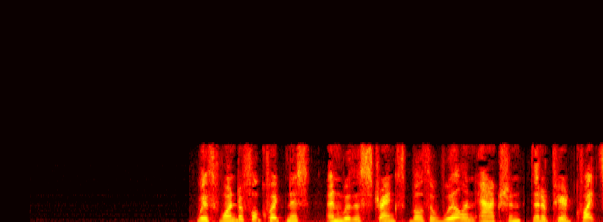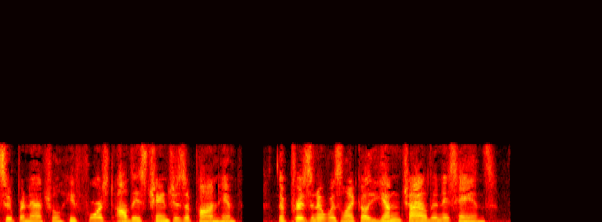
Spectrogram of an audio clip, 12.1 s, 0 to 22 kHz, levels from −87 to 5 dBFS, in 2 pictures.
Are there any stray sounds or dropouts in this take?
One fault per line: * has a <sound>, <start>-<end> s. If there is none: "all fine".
all fine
